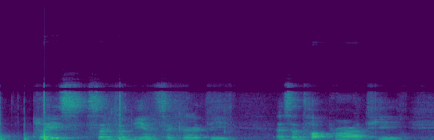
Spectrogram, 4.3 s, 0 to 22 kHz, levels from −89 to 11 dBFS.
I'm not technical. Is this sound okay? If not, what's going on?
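Yes, no faults are audible.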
